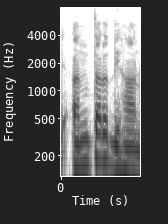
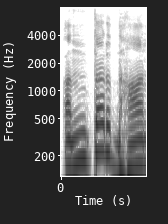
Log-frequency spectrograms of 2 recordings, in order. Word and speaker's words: अंतर्धान: अंतर्धान, अब ये जो शब्द होता है हमारा, ये अंतर ध्यान होता है। क्या बोलोगे? बहुत सारे दोस्त क्या बोलेंगे इसको? अंतर, अंतर ध्यान, ऐसी ध्वनि निकाल लेते हैं, लेकिन अंतर ध्यान नहीं होता, अंतर्धान होता है।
